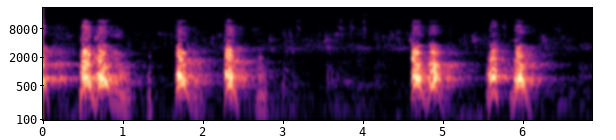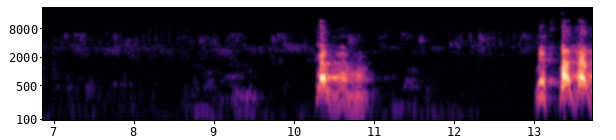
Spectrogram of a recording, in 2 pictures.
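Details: Puppy barking in the morning: short runs of high, sharp yapping barks in pairs and singles, separated by silent gaps of several seconds, with no other sounds.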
